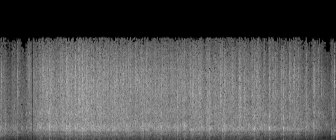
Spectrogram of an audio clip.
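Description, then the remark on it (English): A crowd applauds steadily for several seconds, a dense wash of many hands clapping at an even, fairly loud level before it tapers off at the very end. “Well, applause.”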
